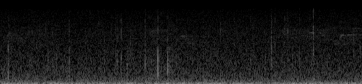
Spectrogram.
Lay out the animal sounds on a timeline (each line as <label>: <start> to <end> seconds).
Red-eyed Vireo (Vireo olivaceus): 0.0 to 3.6 seconds
Winter Wren (Troglodytes hiemalis): 2.8 to 3.6 seconds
